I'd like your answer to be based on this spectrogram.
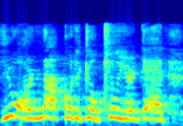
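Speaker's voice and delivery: put-on furious, very high, loud yelling. Retelling how a friend went off at him, acting out the angry yell. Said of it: "He's like yelling at me like".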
